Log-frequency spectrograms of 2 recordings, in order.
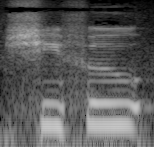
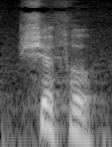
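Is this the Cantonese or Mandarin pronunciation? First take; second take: Cantonese; Mandarin. First: It is pronounced the Cantonese way. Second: It is pronounced the Mandarin way.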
